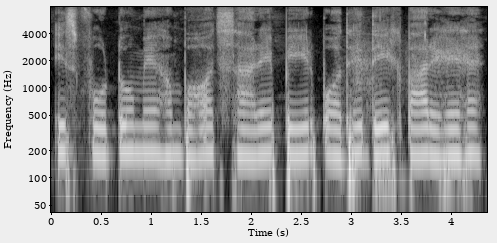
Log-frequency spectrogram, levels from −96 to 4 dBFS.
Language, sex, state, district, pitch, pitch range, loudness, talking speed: Hindi, male, Assam, Kamrup Metropolitan, 180 Hz, 175-185 Hz, -19 LUFS, 165 wpm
